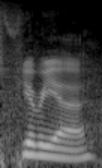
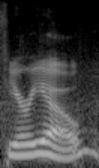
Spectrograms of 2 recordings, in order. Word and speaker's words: Furia: from France and so he is furia not Furio like us lazy Americans tend to call well no I was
